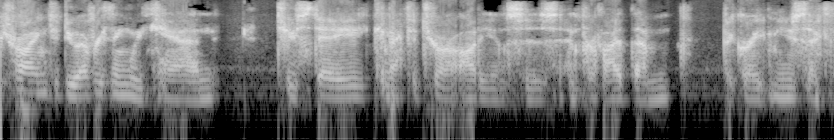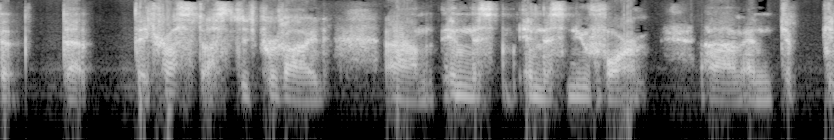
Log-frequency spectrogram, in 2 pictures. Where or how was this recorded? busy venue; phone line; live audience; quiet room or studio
phone line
